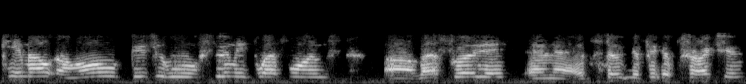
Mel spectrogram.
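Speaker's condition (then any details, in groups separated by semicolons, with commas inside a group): Cerebral palsy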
